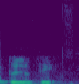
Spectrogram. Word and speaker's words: Tuyutí: Número 13, Tujutí, así se escribe. Discúlpame mi guaraní del interior. – 13 Tuyutí.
